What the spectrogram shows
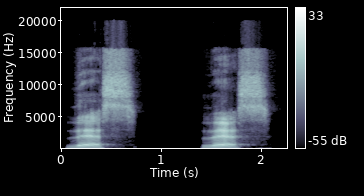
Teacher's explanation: This the singular has a very short vowel sound. It's in the throat. It's unstressed.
